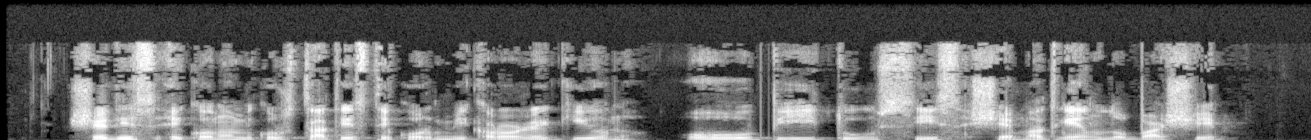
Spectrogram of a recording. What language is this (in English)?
Georgian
